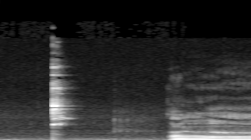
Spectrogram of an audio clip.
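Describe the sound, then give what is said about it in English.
A single sharp, bright clink of glasses touching in a toast with Canadian Club whiskey, followed a moment later by a sustained vocal groan. “We're going to cheers on this one.”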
